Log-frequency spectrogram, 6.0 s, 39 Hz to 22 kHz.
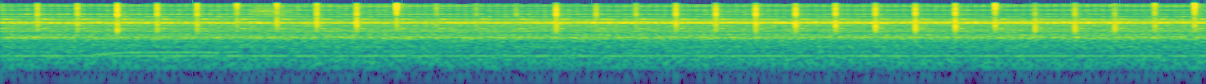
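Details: Discovery PICO picosecond laser tattoo removal with a DESCRIBE PFD patch, test spots on a tattoo: rapid, fairly regular sharp clicks, about 150 a minute, over a steady machine hum as the laser fires.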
